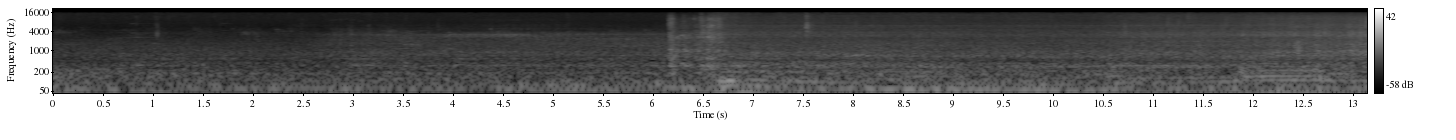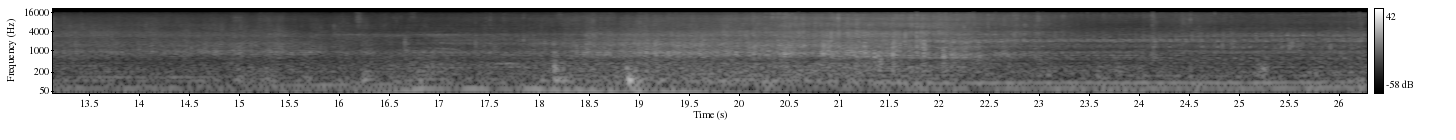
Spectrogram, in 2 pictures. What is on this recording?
car arrives and another exits
car arrives, another exits. recorded with zoom h2n and slightly edited with audacity. location: Finland- riihimaki date: may 2015
arrives, car, exits, field-recording, location-Finland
